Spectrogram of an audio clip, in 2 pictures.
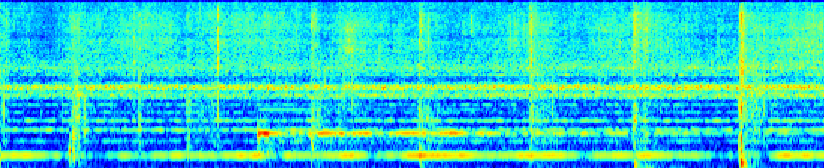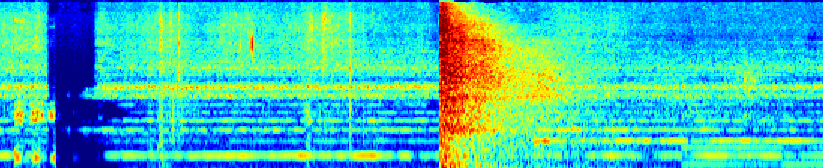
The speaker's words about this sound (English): Huh. Gunshot.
